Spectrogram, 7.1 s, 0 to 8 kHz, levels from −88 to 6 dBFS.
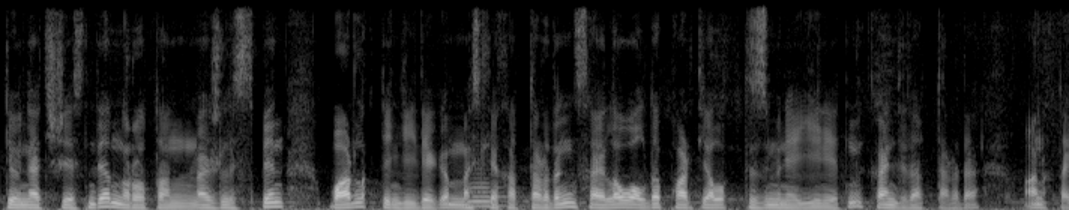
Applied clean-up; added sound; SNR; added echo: none; Brass instrument; 13 dB; none.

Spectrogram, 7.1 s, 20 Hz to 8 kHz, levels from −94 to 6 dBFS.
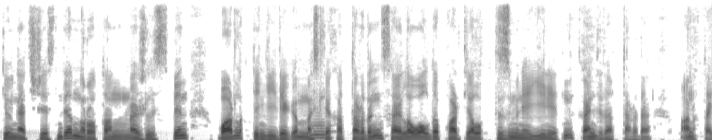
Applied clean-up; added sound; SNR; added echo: classical method spectral subtraction.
